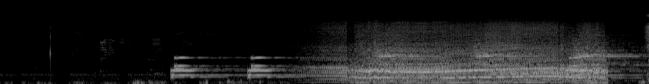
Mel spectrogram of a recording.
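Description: A police car in the Gran Turismo 7 racing game power-slides with a rising engine roar and a long, loud tire squeal that holds steady for several seconds before cutting off.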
